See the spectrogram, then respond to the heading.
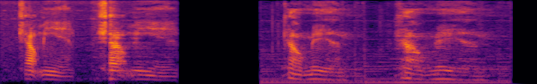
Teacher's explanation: notice how we emphasize the words count and in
